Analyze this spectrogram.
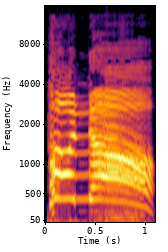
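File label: fear grenade, IT; mohaa; dialogue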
